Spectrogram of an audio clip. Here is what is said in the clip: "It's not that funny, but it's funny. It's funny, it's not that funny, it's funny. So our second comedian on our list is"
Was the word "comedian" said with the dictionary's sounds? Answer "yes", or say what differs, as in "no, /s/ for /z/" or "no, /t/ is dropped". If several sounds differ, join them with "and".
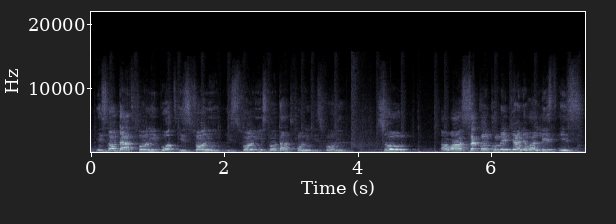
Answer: no, /n/ is dropped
